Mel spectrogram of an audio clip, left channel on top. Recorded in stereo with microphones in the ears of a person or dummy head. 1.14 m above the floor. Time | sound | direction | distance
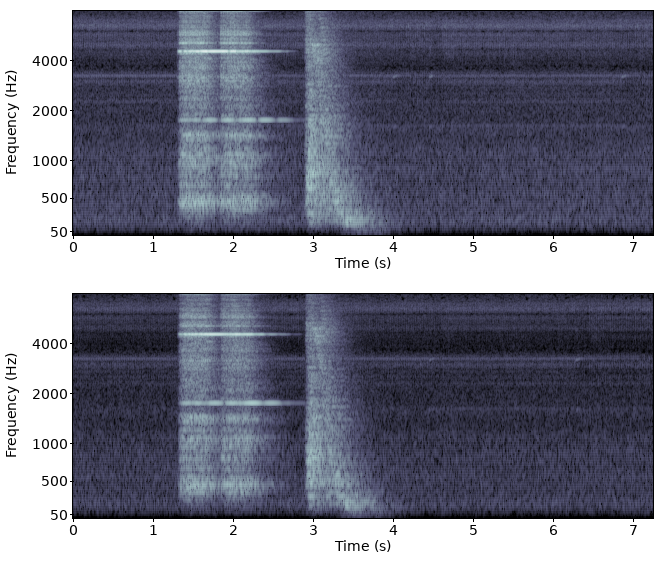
1.3 | a phone ringing | 60° left (ahead or behind) | 0.8 m
2.9 | a whoosh | 65° left (ahead or behind) | 0.8 m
